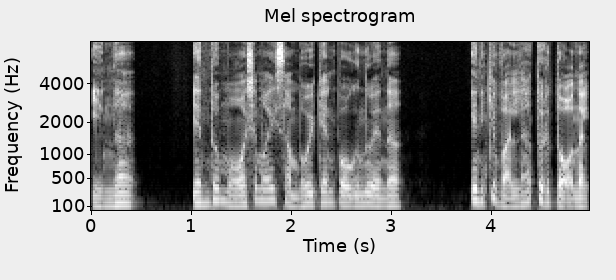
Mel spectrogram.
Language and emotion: Malayalam, fearful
